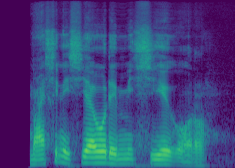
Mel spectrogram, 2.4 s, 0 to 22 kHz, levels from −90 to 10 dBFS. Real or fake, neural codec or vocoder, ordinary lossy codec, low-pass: fake; codec, 44.1 kHz, 7.8 kbps, Pupu-Codec; none; none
